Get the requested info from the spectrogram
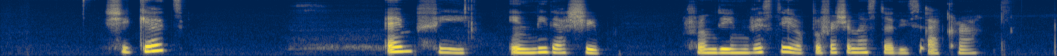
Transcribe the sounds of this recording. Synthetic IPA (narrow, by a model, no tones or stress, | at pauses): ʃiɡɛt | ʔɛ̃mfi | ʔɪ̃nlidəʃip̚ | fɹɔ̃mðəjunivɛsɪ̥tiɔv̥pɹ̥ɔfɛʃɔnalˠstʌdizakʰɹa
